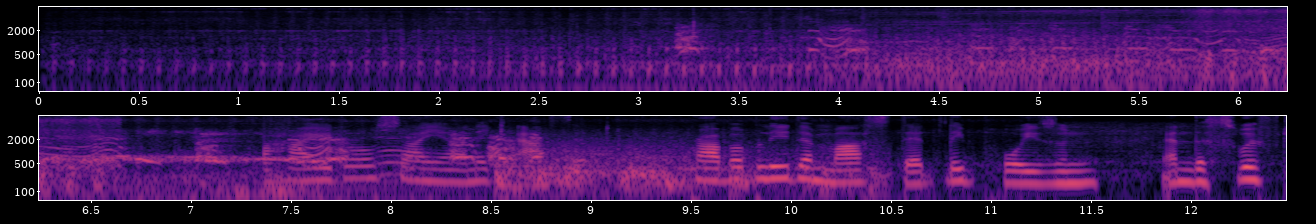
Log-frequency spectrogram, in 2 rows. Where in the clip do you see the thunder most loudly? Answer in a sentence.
The loudest moment of the thunder is at 9 seconds.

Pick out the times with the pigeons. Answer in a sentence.
You can hear the pigeons from 6.1 to 7.7 s.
